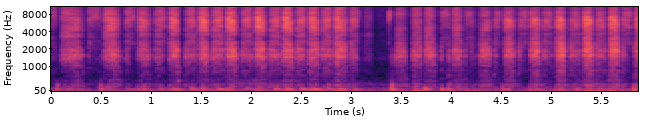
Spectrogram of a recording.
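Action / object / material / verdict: scrape / felt-tip marker on a thin paper sheet / paper / none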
